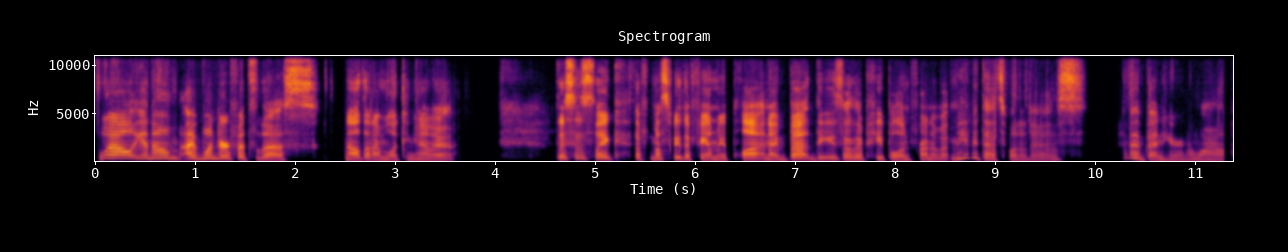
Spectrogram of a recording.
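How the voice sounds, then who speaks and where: A woman's voice: mid-range voice, expressive, a little fast, a bit bright, no room sound. A woman live-streaming on a phone while walking through an outdoor cemetery, chatting casually and answering viewers' comments. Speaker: genealogy vlogger.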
